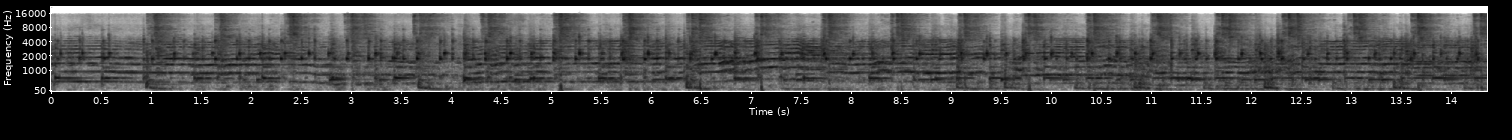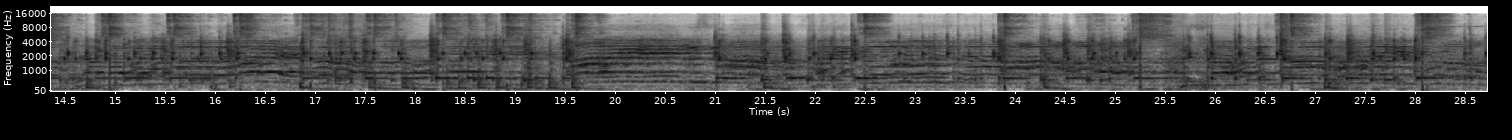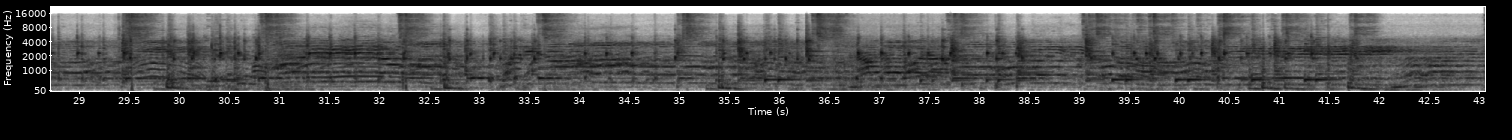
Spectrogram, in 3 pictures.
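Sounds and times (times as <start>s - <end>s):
women singing through microphones: 0.0s - 43.0s.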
